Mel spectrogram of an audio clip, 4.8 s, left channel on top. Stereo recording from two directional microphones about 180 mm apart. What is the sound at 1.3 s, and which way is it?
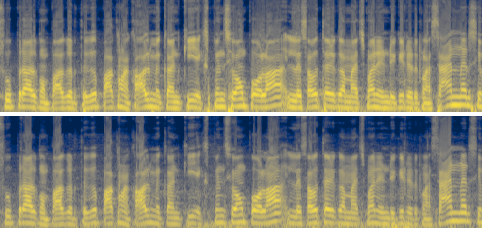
Speech, 35° left (ahead or behind).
